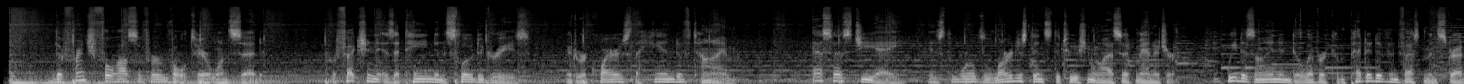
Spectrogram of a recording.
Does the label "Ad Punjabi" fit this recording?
No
